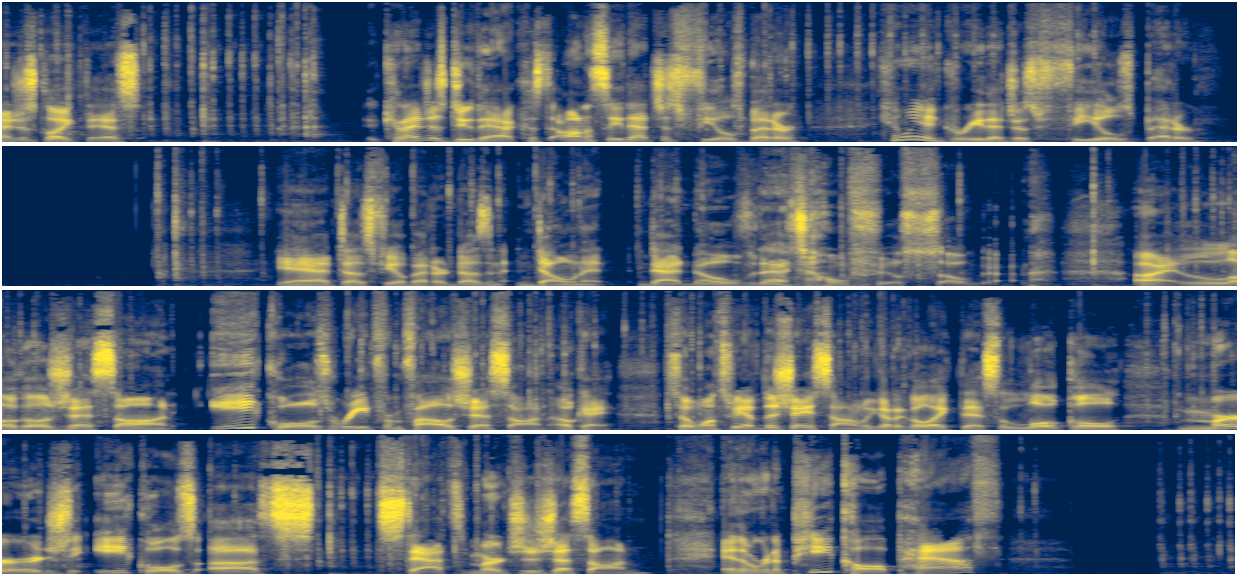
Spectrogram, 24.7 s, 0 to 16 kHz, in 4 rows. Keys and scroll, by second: 0.0-1.7 typing, 2.8-4.7 typing, 6.8 ctrl+d, 6.8 j, 6.9 ctrl+d, 9.1 ctrl+u, 9.1 typing, 10.1 ctrl+d, 10.5 ctrl+d, 11.1-13.1 typing, 13.7 Tab, 13.9 ctrl+c, 14.0 ctrl+c, 14.1 ctrl+c, 14.2-24.6 typing.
